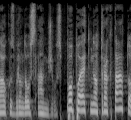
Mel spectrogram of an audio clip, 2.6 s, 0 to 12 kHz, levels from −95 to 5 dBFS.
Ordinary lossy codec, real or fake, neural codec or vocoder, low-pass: MP3, 48 kbps; real; none; 10.8 kHz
